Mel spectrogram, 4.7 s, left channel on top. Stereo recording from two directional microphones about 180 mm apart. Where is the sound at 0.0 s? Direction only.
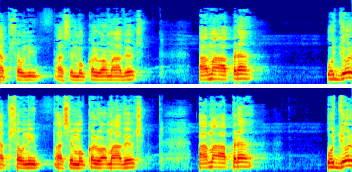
30° right (ahead or behind).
